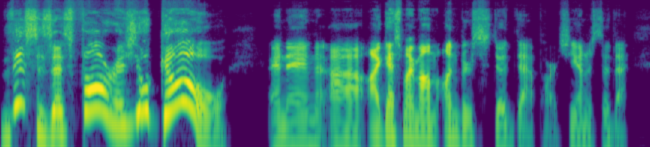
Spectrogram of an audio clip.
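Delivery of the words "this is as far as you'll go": very high, very loud, goofy, shrill, swooping voice. Recounting a Super Mario Advance line, doing Birdo in a very silly voice. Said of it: "in a very silly voice".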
